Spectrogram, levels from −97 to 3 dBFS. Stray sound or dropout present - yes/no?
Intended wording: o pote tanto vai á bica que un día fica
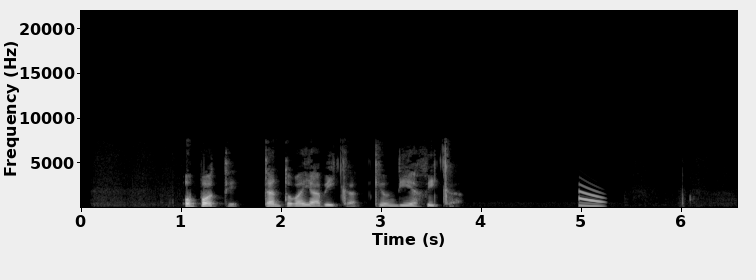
yes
